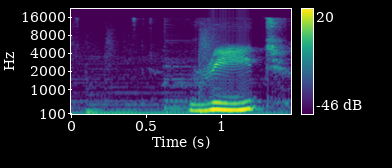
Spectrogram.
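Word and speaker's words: read: रीड, रेड, रेड, रीडिंग. आता इथे तुम्ही लक्षात घ्यायचंय, इथे रीडचं स्पेलिंग तिन्ही ठिकाणी सारखं आहे, पण उच्चार मात्र वेगळा आहे.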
